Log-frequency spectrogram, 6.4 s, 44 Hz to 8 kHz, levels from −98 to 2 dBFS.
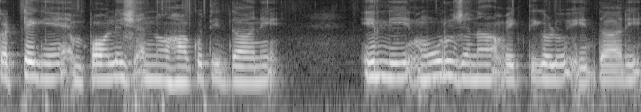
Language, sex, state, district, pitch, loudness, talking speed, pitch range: Kannada, female, Karnataka, Chamarajanagar, 205 Hz, -18 LUFS, 95 wpm, 185-215 Hz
